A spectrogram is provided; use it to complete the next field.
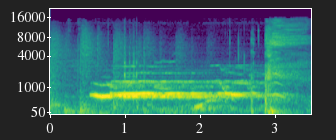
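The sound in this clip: A zebra call from an animal sound board: one long, steady, tonal cry holds loud for over two seconds, then ends in a short, harsh, noisy burst that fades.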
